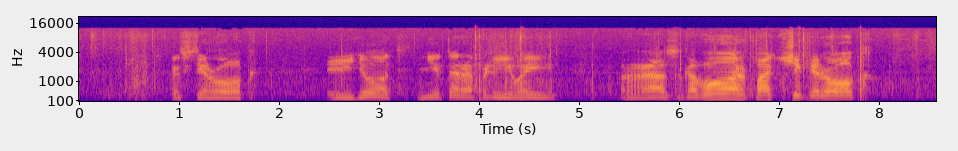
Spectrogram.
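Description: An older man speaks calmly close by, outdoors.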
